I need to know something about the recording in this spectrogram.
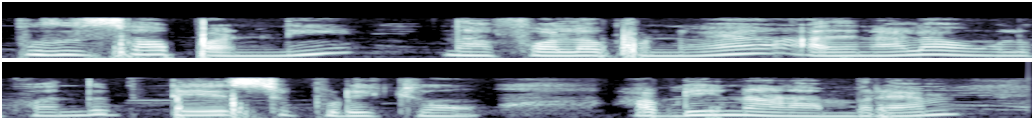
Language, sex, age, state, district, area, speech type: Tamil, female, 18-30, Tamil Nadu, Namakkal, rural, spontaneous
